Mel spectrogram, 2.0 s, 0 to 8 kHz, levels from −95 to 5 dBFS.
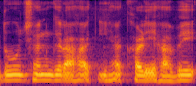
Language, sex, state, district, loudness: Chhattisgarhi, male, Chhattisgarh, Rajnandgaon, -15 LUFS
